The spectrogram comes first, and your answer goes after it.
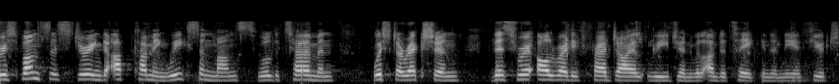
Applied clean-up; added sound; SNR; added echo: neural separator model SepFormer DNS4.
